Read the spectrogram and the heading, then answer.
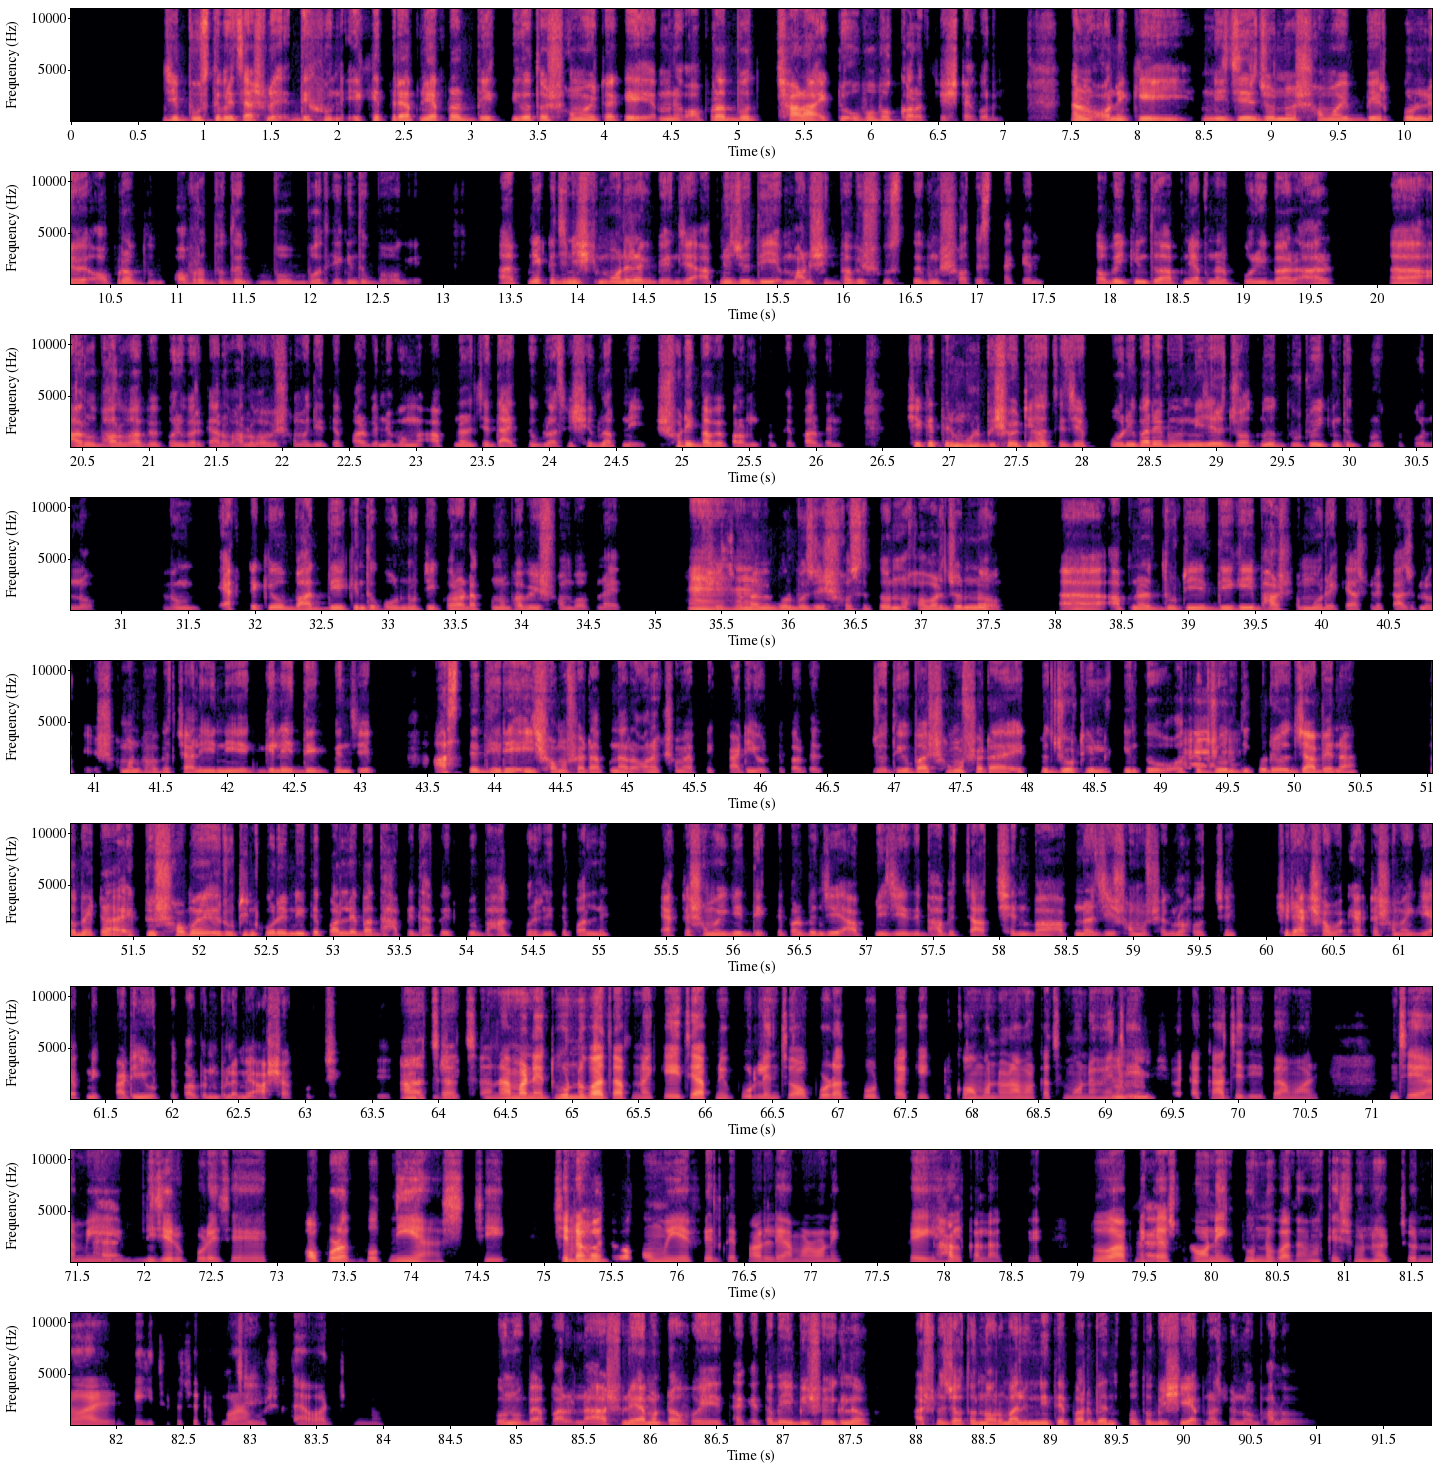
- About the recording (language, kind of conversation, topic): Bengali, advice, পরিবার ও নিজের সময়ের মধ্যে ভারসাম্য রাখতে আপনার কষ্ট হয় কেন?
- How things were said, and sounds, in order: other background noise; tapping; laughing while speaking: "আমাকে শোনার জন্য"; in English: "নরমালি"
